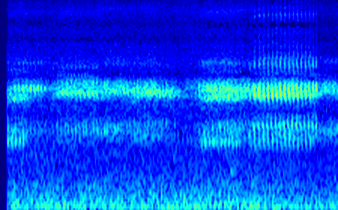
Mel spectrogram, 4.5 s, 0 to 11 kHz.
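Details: Gray treefrogs chorusing at night in Houston, Texas, on April 28, 2020: many overlapping pulsed trills merge into a near-continuous buzzing drone with two steady bands, swelling louder toward the end.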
